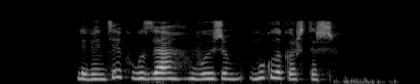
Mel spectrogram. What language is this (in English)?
Mari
